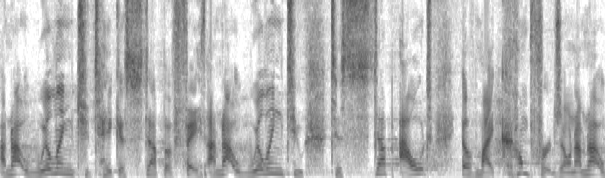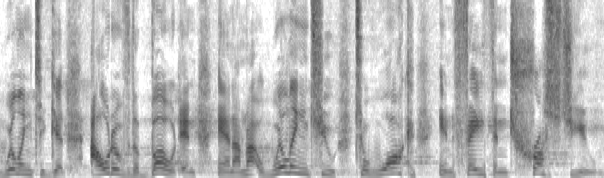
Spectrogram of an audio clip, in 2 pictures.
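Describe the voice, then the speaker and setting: A man at a high pitch and moderate pace, lively in intonation, with noticeable background noise. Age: 40s. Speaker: guest pastor. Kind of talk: sermon. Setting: church.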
